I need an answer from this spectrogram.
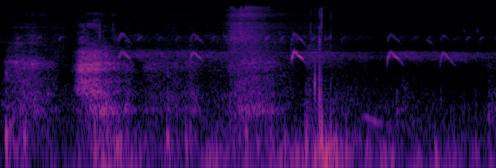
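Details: Alpine marmots give short, sharp, high whistles, repeated every second or so, heard on a steep mountain climb to the Roc Blanc in Ariège, over wind and a hiker's heavy breathing.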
